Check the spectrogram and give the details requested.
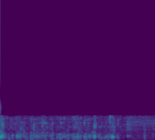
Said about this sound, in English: Wow. Blowing bubbles in my drink. Mm-mm-mm.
